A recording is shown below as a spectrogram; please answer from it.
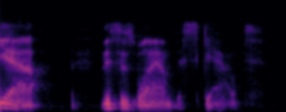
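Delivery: mock boastful, show-off voice. Imitating a character who is showing off: imitating a show-off. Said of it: "showing off".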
